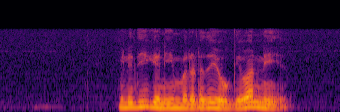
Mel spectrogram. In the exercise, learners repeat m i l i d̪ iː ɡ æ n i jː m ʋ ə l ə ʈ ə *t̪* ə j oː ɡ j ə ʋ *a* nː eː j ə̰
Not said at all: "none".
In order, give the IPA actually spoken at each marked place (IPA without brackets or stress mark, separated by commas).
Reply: d̪, a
